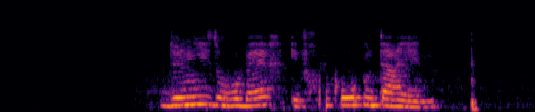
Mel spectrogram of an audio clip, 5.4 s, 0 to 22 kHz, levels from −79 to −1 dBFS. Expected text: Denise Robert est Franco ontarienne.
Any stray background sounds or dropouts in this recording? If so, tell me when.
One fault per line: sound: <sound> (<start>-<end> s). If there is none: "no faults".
sound: dropout (3.2-3.3 s)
